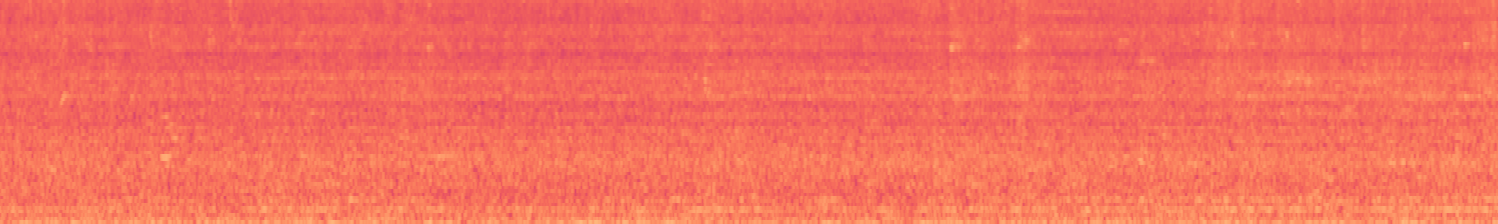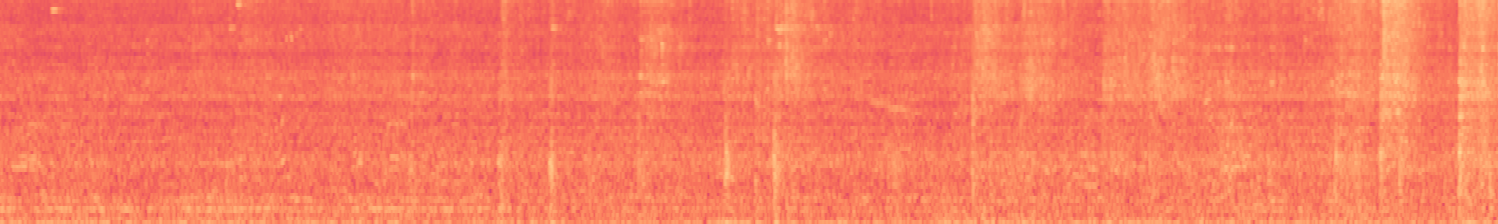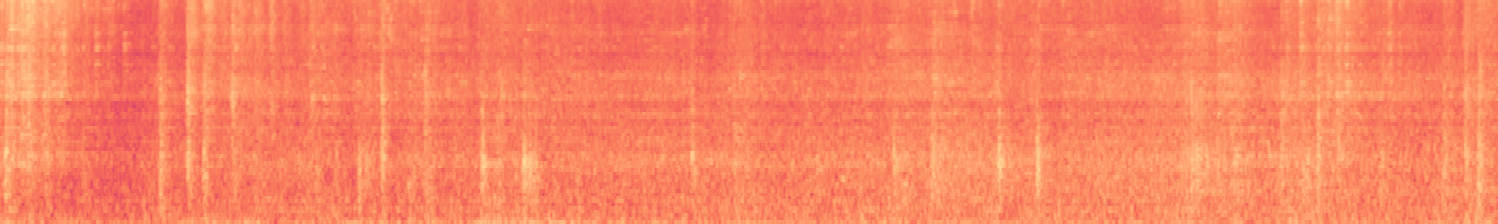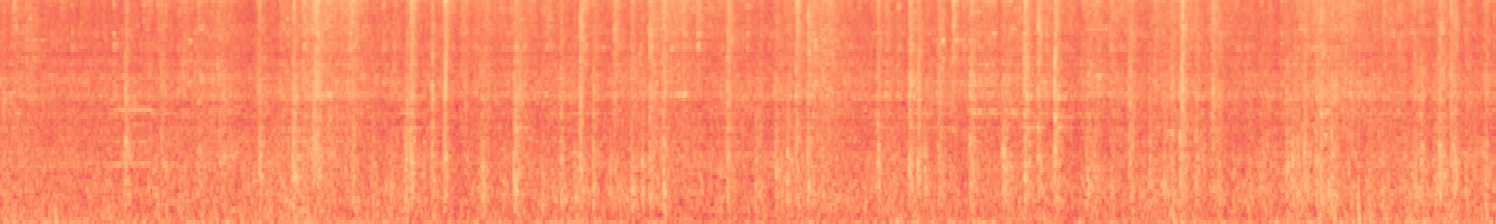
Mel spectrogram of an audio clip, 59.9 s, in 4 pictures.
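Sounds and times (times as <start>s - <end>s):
train rumble: 0.0s - 59.9s
train wheels clacking over joints: 18.5s - 35.9s, 36.7s - 59.9s.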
